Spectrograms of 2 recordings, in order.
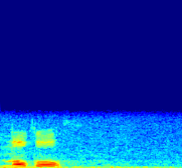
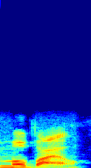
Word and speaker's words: mobile: In American English, we will pronounce it mobile, a mobile phone, but in British English, it's a mobile.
